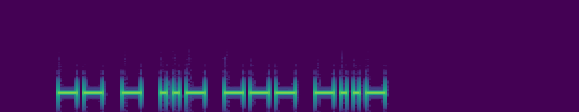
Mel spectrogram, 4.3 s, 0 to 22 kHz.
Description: Morse code, heard as a keyed tone, about 25 wpm, 700 Hz. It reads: MTUOX
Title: Code Groups - 5 Letters - 25wpm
